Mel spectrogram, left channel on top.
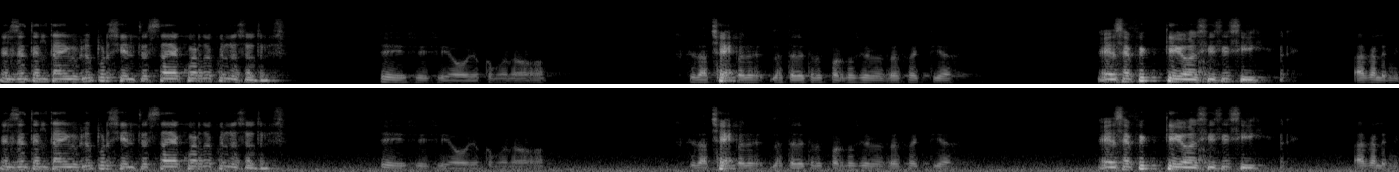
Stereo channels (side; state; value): right; noise; rumble, 14 dB below the sound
